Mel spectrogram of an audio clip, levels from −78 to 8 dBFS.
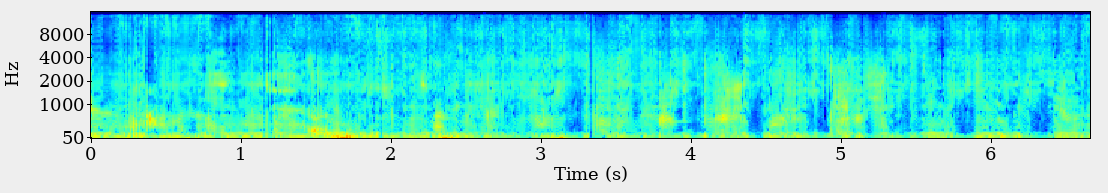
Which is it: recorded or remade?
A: remade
